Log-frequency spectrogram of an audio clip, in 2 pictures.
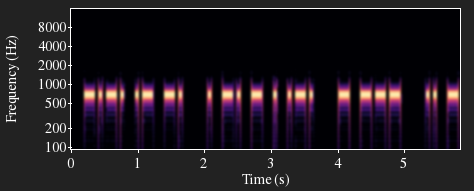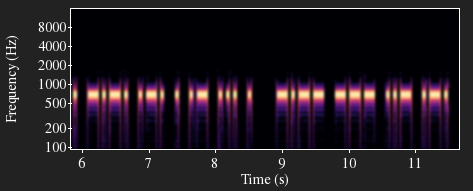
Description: Morse code, heard as a keyed tone, about 21 wpm, 700 Hz. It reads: CAN ENTER TO INCREASE YOUR
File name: practice / 22wpm / Sets of 8 Words - 22wpm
